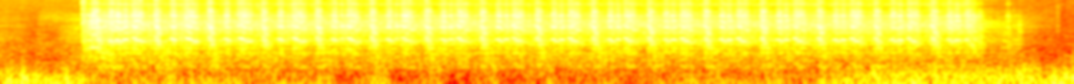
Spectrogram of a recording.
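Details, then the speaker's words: Newly bought dirt bike that sat a long time and needs a tune-up: steady fast cranking with a high starter whine, never firing. It started earlier by accident but now won't; owner plans to change the clutch cable and bump start it. "Alright, I don't know why it's going on. I don't know why it's not starting."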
